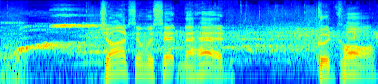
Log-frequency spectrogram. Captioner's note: whistle tweeting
